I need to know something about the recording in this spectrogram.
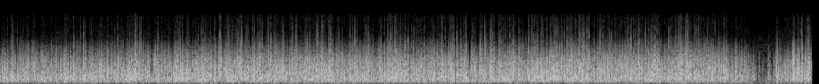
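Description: Steady wind buffeting the microphone aboard a moving cruise boat, with the low rumble of the boat and water underneath. The noise dips sharply near the end.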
